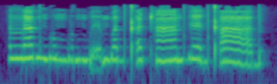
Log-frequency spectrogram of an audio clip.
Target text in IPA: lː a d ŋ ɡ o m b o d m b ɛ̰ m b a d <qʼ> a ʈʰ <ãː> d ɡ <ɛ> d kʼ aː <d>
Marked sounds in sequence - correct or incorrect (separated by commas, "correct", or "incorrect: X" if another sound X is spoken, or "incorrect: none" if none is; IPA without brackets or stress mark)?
incorrect: kʼ, correct, incorrect: ɛː, correct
